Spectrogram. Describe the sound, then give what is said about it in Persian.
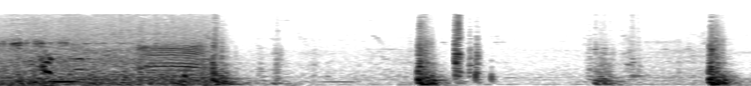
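A car door is opened and shut, heard as sharp clunks and thuds. A cluster of them falls mid-clip and a few more come near the end, after an opening stretch of voices. “در ماشین باز میکنه و میبنده.”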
